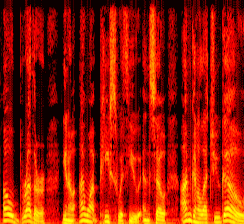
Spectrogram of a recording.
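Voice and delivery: high, gushing fake warmth; hammed-up pal to an enemy; mock friendly Ahab. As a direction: lay the brotherly charm on thick. Ahab retold sparing Ben-Hadad.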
